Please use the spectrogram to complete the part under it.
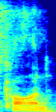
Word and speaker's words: Kahan: Don't pronounce his name that way. He'll get upset. – Kahan? – No, it's just Kahn.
